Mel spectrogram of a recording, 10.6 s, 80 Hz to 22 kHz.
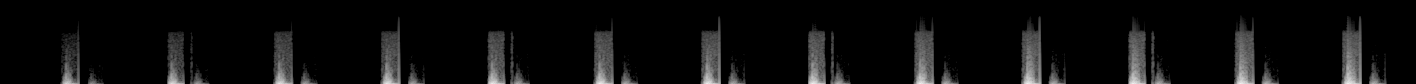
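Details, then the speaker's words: Korotkoff phase 1 heard while lowering the mercury column about 2 mmHg per beat: regular tapping, about 75 a minute, faint but clear and growing louder, marking systolic blood pressure. "la fase un está compuesta por sonidos débiles pero claros que van aumentando progresivamente de intensidad"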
